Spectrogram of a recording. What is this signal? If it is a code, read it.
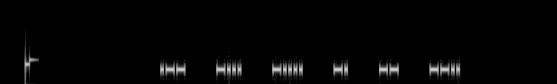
Morse code, heard as a keyed tone, about 41 wpm, spaced as for 20 wpm, 700 Hz. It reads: WB6NMZ
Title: USA Call Signs - 6 Characters - 4x Character Spacing - 45wpm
